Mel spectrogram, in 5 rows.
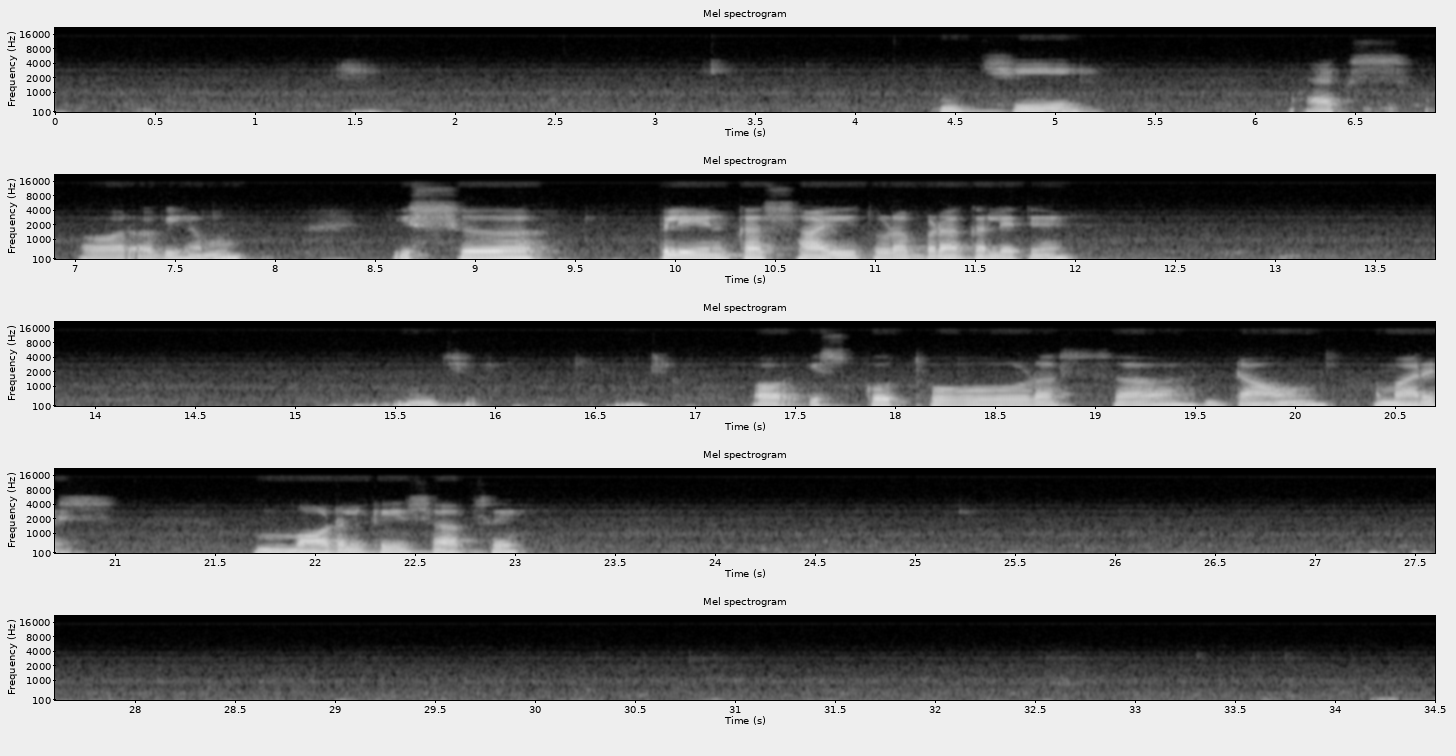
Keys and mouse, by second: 4.2 g, 8.2 click, 8.7 Tab, 9.6 2, 10.0 click, 11.0 g, 16.9 Tab, 17.9 g, 21.0 click, 22.3 g, 30.9 g, 33.2-34.5 middle drag, 33.2 g.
